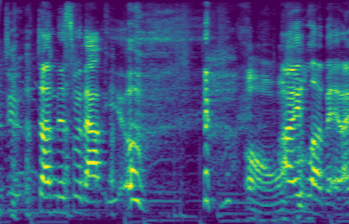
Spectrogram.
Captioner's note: both laugh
